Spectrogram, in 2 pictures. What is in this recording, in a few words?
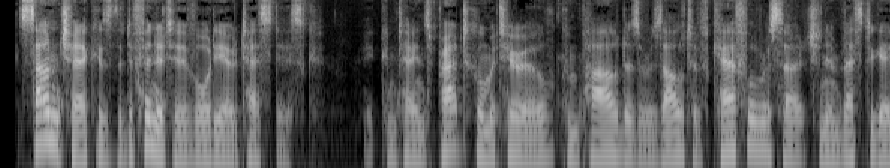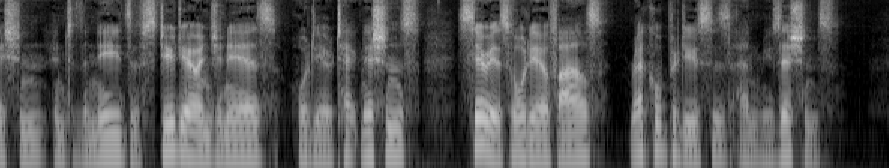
Spoken word slow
